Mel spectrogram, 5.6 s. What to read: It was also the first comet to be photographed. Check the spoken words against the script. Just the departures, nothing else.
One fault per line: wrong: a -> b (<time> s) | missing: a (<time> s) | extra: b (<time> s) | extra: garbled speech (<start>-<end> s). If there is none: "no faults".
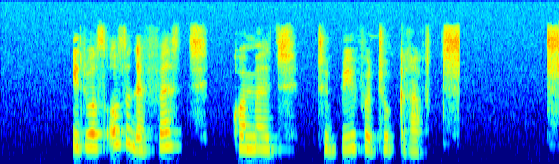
no faults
